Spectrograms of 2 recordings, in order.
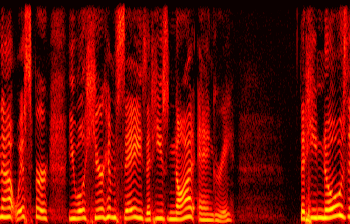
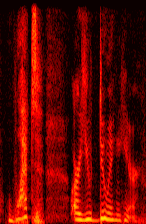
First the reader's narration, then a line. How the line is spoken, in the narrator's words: God's gentle whisper say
